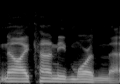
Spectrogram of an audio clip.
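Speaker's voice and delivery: usual speaking voice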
